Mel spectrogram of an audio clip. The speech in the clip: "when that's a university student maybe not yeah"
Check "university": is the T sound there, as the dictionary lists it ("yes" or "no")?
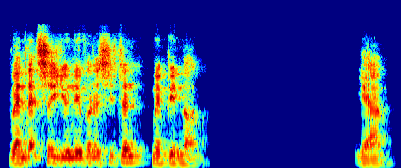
no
